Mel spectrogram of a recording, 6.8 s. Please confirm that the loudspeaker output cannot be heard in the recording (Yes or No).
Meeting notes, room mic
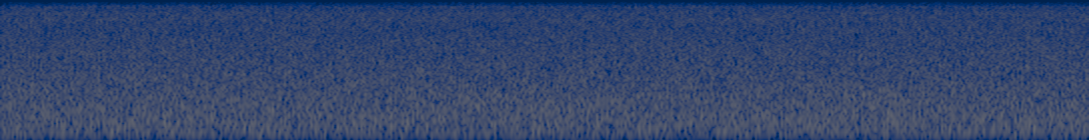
Yes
